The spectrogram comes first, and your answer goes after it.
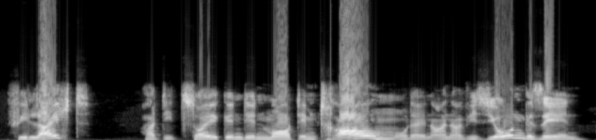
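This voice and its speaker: A narrator voicing a smug male kangaroo judge who hands down loud, pompous rulings. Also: medium pitch, sing-song, slow pace, no room sound. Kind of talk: storybook character voice. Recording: dull, dry recording.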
